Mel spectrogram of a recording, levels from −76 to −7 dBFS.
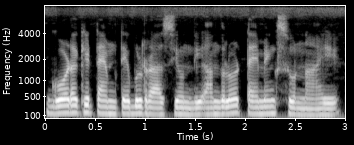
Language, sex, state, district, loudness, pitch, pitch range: Telugu, male, Telangana, Mahabubabad, -15 LUFS, 130 Hz, 125-140 Hz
